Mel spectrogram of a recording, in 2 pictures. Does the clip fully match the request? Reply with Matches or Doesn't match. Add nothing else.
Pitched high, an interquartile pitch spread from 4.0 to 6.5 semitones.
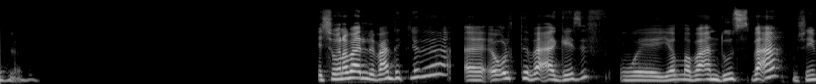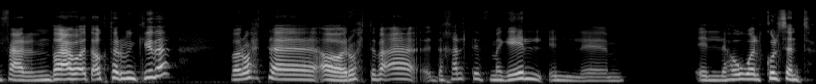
Matches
